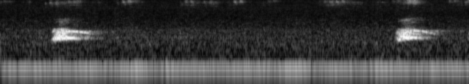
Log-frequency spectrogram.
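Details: Fox calling in the woods: two harsh, clipped screams roughly three and a half seconds apart, over a steady low hum.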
